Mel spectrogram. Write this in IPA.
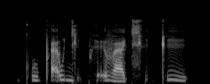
kʼ u˧ pʼ æ̰˦ w ɟ ḭ˨ pʰ ḛ˦ v æ˨ t͡ɕʰ ḭ˧ kʼ i˦˨

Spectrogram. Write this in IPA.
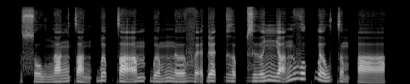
s o˨˩ w n a˨˦ ŋ t̪ a˧˩ n ɓ ə˦˥ p̚ t̪ a̰ː˧˥ m ɓ ə˨˦ m n əː˨˦ v ɛ̰˧˥ ɗ ɛ˦˥ t̚ ɣ ə˦˥ p̚ z ɨ˨˦ ə̯ ɲ a̰˧˥ n v o˦˥ k̚ l ə˨˦ w t̪ ə̰˧˨ m ʔ aː˧˩˨

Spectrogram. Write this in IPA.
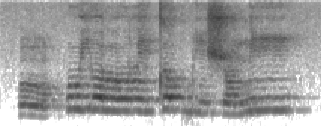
ũ˨ | u˦ j o˦ l u˧ l i˧ t o˦ ɡ͡b i˧ ʃ o˧ n i˦

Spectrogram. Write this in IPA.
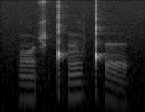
ɔ̃ː ʂ ǃʰ ə̃ v ǃʰ œ

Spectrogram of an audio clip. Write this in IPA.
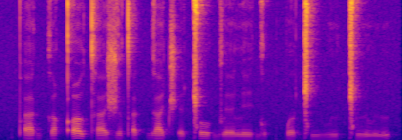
pʼ a ɡ k ʌ qʼ u tʰ a ʒ ʌ tʼ a k ɡ a t͡ʃʼ ɛ ǁ o ɡ l ɛ l e ɡ o k p ʌ ǁ i β ɯ ǁ ɯ l ɯ

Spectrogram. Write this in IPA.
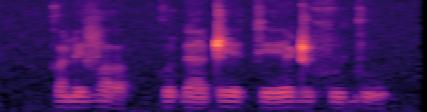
k ʌ ɳ ɪ v ʌ | k ʊ ɗ æ ʈ ɪː k ɪː ɖ ə xʷ i ɡ u

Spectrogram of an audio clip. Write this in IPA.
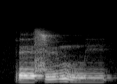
ɾ e˩ s y˨˦ mː i˩

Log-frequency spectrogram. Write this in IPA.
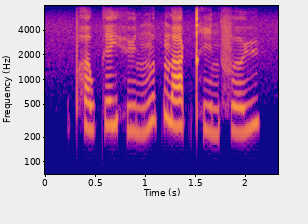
pʰ ɐ˨ w k e˧ j h yː˨˩ n ŋ ɐ˥ k̚ n̪ aː˨˥ k̚ t̪ʰ iː˨˩ n f ɵ˨˥ ɥ

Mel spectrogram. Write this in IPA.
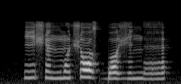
i ʃ ɛ̃ ŋ͡m õ ʃ ɔ z ɡ͡b ɔ ʒ i ŋ ɛ̤

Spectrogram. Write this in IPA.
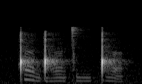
ǃ ɛ̃ ɡ͡ǃ æ̃ː ǀ iː ɡ͡ǃ æ̃

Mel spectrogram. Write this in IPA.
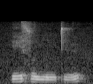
e s o ɲ o ɲ t̪ ʏ

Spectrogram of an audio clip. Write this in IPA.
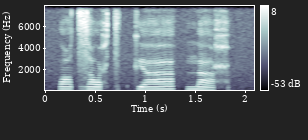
ɔː tˤ z ɔː ħ t e̤ tˤ kʲ aː | n a ħ

